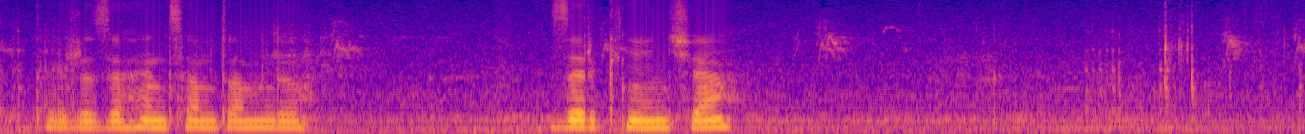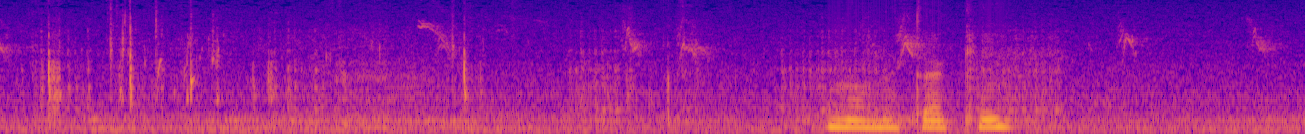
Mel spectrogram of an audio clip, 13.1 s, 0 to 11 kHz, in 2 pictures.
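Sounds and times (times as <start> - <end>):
low steady hum: 0.0 - 13.0
bird chirps: 8.4 - 10.2.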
